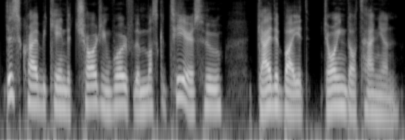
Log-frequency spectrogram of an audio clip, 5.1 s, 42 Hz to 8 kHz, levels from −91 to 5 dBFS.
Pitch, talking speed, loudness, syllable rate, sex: 140 Hz, 180 wpm, -20 LUFS, 5.5 syllables/s, male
